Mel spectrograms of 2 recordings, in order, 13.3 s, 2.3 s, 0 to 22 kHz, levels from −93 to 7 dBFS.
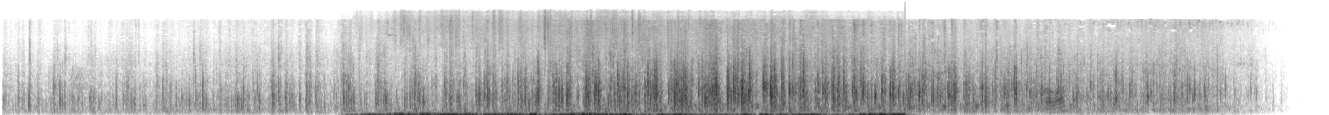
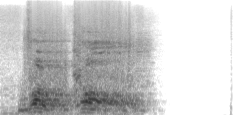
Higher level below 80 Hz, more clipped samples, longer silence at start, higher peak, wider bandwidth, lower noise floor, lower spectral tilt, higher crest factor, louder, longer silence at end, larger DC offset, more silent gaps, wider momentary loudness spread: first, -30 dBFS vs -56 dBFS; neither; first, 0.5 s vs 0.15 s; first, 0 dBFS vs -6 dBFS; second, 13 kHz vs over 20 kHz; second, -68 dBFS vs under -90 dBFS; about the same, -4.5 dB/octave vs -4 dB/octave; about the same, 22 dB vs 18 dB; second, -25 LUFS vs -22 LUFS; first, 1.2 s vs 0.85 s; neither; neither; first, 23 LU vs 12 LU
